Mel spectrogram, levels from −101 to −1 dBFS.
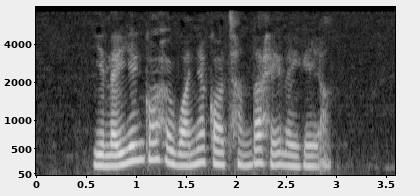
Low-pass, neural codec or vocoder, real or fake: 7.2 kHz; vocoder, 44.1 kHz, 128 mel bands, Pupu-Vocoder; fake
